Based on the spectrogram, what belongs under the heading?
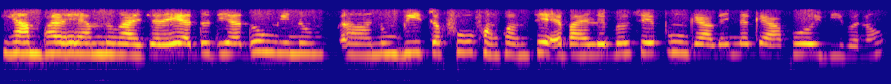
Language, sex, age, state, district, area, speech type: Manipuri, female, 45-60, Manipur, Churachandpur, rural, conversation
